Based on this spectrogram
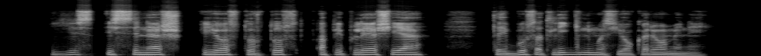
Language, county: Lithuanian, Telšiai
